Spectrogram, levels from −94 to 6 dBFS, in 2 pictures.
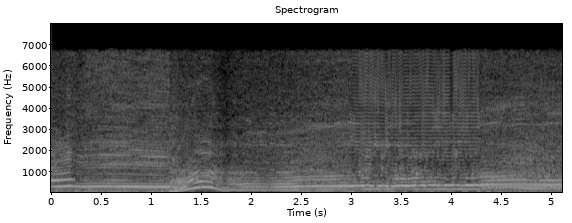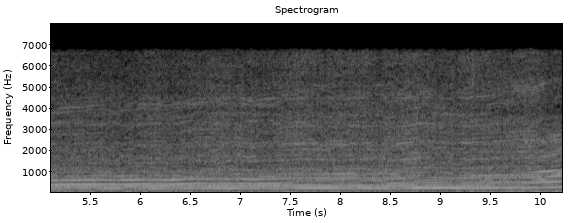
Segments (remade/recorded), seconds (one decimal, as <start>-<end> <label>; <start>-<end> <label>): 0.0-3.0 recorded; 3.0-4.3 remade; 4.3-10.2 recorded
